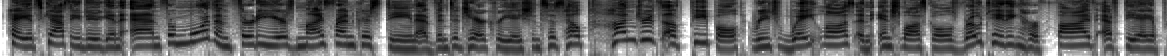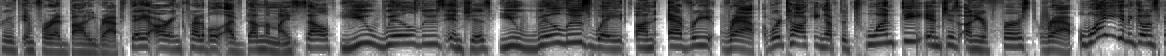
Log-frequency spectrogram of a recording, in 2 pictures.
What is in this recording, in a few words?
radio promo; vintage hair creations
